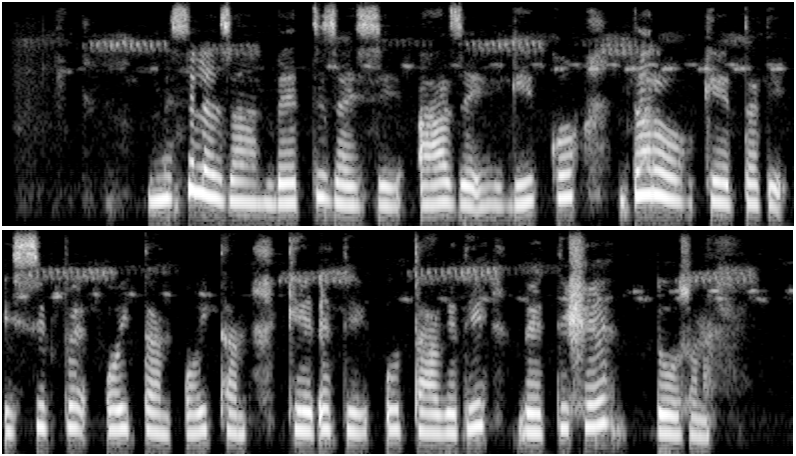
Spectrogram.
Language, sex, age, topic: Gamo, female, 25-35, government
